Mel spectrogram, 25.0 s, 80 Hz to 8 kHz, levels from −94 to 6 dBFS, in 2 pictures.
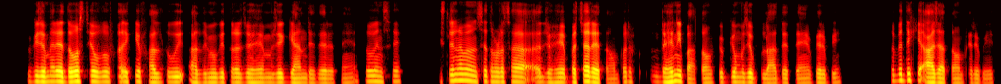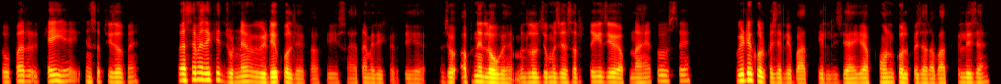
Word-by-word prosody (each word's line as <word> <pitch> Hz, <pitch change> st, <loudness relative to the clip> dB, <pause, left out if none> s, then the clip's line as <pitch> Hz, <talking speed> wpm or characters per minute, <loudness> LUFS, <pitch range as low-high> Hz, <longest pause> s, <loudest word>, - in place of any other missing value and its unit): क्योंकि 140 Hz, +1 st, -5 dB
जो 140 Hz, -, +7 dB
मेरे 145 Hz, 0 st, +7 dB
दोस्त 140 Hz, +1 st, +6 dB
हैं, 145 Hz, -, +6 dB
वो 135 Hz, 0 st, +1 dB
फ़ाय 135 Hz, 0 st, -2 dB
के 140 Hz, +2 st, -2 dB
फ़ालतू 125 Hz, 0 st, -3 dB
ही 135 Hz, -, +1 dB
आदमियों 120 Hz, +1 st, -2 dB
की 125 Hz, -, -1 dB
तरह 125 Hz, 0 st, -3 dB
जो 120 Hz, +1 st, -3 dB
है, 120 Hz, +1 st, -1 dB
मुझे 120 Hz, 0 st, -2 dB
ज्ञान 115 Hz, -1 st, -3 dB
देते 110 Hz, -1 st, -5 dB
रहते 110 Hz, +1 st, -10 dB
हैं, 120 Hz, +5 st, -13 dB
तो 145 Hz, 0 st, 0 dB
इनसे 145 Hz, +1 st, -5 dB, 0.5 s
इसलिए 160 Hz, +5 st, 0 dB
ना 170 Hz, -, +4 dB
मैं 165 Hz, -1 st, +4 dB
उनसे 150 Hz, 0 st, -1 dB
थोड़ा-सा 135 Hz, 0 st, 0 dB
अ, -, -, -3 dB
जो 125 Hz, -1 st, -5 dB
है 125 Hz, +1 st, 0 dB
बचा 135 Hz, +4 st, +5 dB
रहता 115 Hz, -6 st, +5 dB
हूँ, 105 Hz, +1 st, -13 dB
पर 135 Hz, +2 st, -7 dB, 0.4 s
रह 130 Hz, +1 st, +5 dB
नहीं 150 Hz, +1 st, +4 dB
पाता 110 Hz, -2 st, -7 dB
हूँ, 115 Hz, 0 st, -5 dB
क्योंकि 130 Hz, +1 st, -7 dB
वो 135 Hz, -, 0 dB
मुझे 125 Hz, 0 st, -1 dB
बुला 110 Hz, -2 st, -5 dB
देते 110 Hz, 0 st, -8 dB
हैं 110 Hz, +1 st, -8 dB
फिर 115 Hz, +1 st, -3 dB
भी। 120 Hz, -, -10 dB, 0.7 s
तो 155 Hz, -, -10 dB
मैं 170 Hz, -, 0 dB
देखिए 175 Hz, 0 st, 0 dB
आ 125 Hz, -1 st, +6 dB
जाता 115 Hz, -2 st, -1 dB
हूँ 110 Hz, 0 st, -7 dB
फिर 110 Hz, -1 st, -9 dB
भी, 105 Hz, +1 st, -15 dB
तो 135 Hz, -, -4 dB
पर 155 Hz, -, +2 dB, 0.2 s
क्या 150 Hz, +3 st, -1 dB
ही 160 Hz, 0 st, +3 dB
है, 150 Hz, -, -6 dB, 0.2 s
इन 135 Hz, -, -5 dB
सब 140 Hz, +2 st, -9 dB
चीज़ों 130 Hz, -1 st, -1 dB
में? 135 Hz, +2 st, -11 dB, 0.5 s
वैसे 175 Hz, +2 st, +6 dB
में 195 Hz, -, +5 dB
देखिए 185 Hz, +1 st, +4 dB
जुड़ने 130 Hz, -1 st, -2 dB
में 145 Hz, -, -3 dB
वीडियो 125 Hz, +2 st, +7 dB
कॉल 125 Hz, -3 st, +2 dB
जो 110 Hz, -, -8 dB
है, 105 Hz, -, -10 dB
काफ़ी 110 Hz, +3 st, -15 dB
सहायता 110 Hz, +1 st, -12 dB
मेरी 110 Hz, -1 st, -7 dB
करती 105 Hz, +1 st, -16 dB
है, 105 Hz, -1 st, -11 dB, 0.2 s
जो 130 Hz, 0 st, -1 dB, 0.2 s
अपने 145 Hz, +1 st, +1 dB
लोग 120 Hz, -3 st, +7 dB
हैं 110 Hz, 0 st, -5 dB
मतलब 125 Hz, 0 st, -2 dB
जो 125 Hz, 0 st, -3 dB
मुझे 125 Hz, -1 st, -1 dB
ऐसा 120 Hz, +2 st, -4 dB
लगता 130 Hz, +2 st, -9 dB
है 135 Hz, -, -1 dB
कि 135 Hz, -, -1 dB
जो 130 Hz, 0 st, -2 dB
ये 130 Hz, -, +4 dB
अपना 120 Hz, +1 st, -3 dB
है, 125 Hz, +1 st, -7 dB
तो 155 Hz, +2 st, -6 dB
उससे 160 Hz, +2 st, -9 dB, 0.6 s
वीडियो 175 Hz, +2 st, +9 dB
कॉल 145 Hz, -4 st, +5 dB
पे 120 Hz, -, -2 dB
चलिए, 115 Hz, -1 st, -4 dB
बात 105 Hz, -1 st, -5 dB
कर 115 Hz, -2 st, -7 dB
ली 105 Hz, 0 st, -15 dB
जाए 110 Hz, 0 st, 0 dB
या 120 Hz, 0 st, 0 dB
फ़ोन 125 Hz, +2 st, -3 dB
कॉल 120 Hz, -2 st, +3 dB
पर 115 Hz, -, -3 dB
ज़्यादा 110 Hz, -1 st, -3 dB
बात 110 Hz, 0 st, -4 dB
कर 120 Hz, -, -12 dB
ली 120 Hz, 0 st, +1 dB
जाए। 120 Hz, +2 st, -7 dB
125 Hz, 265 wpm, -24 LUFS, 115-140 Hz, 0.7 s, वीडियो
